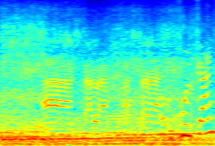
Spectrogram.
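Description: A steady low engine drone with the indistinct voices of people talking over it.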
